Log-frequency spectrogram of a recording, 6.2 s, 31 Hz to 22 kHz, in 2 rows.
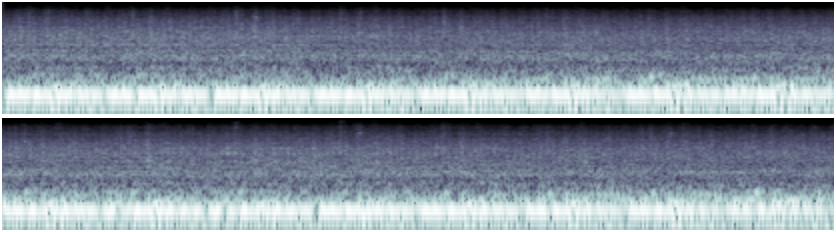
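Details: GMC Sierra 5.3 LS V8 (stated as 2005 or 2006) idling on first startup after a broken lifter was fixed with a BTR Truck Norris cam and LS7 lifters, no muffler: loud, deep, even idle with slight lope, no lifter tick or misfire; healthy.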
